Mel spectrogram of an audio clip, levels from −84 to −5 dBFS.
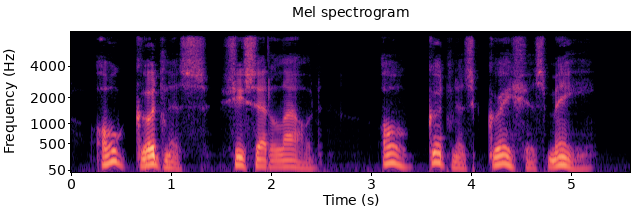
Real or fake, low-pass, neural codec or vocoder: real; 7.2 kHz; none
